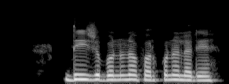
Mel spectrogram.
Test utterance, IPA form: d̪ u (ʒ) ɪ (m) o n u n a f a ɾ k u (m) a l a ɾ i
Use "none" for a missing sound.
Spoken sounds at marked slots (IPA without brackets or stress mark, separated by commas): ʒ, b, n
